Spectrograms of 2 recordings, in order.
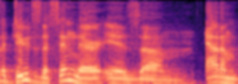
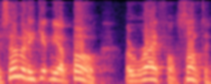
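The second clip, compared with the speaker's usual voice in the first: screamed loudly, pitched up; 8 semitones higher than usual. Retelling a group fight against a champion troll: retelling a scream. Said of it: "So I'm screaming".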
